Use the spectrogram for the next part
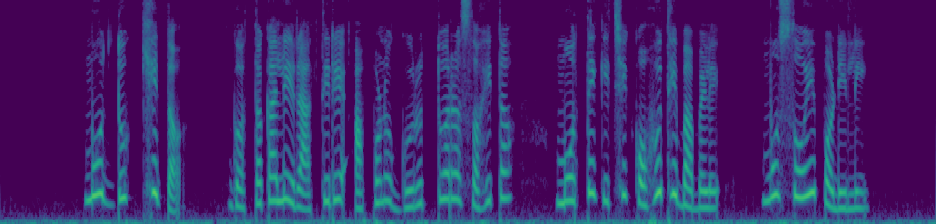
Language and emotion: Odia, sad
